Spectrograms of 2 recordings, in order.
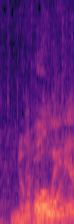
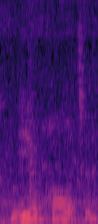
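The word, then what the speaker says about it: Neapolitan: I'm talking about because that's what my family called it was Mar calls it Napoleon ice cream that's what I I call it my whole life that until I looked at it one time and see how it was really spilled neopolitan your whole life was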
